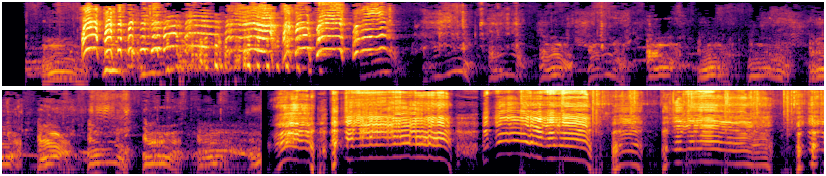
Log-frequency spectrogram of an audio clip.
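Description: A spotted hyena giggles in rapid, high-pitched, staccato bursts that rise and fall like manic laughter.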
